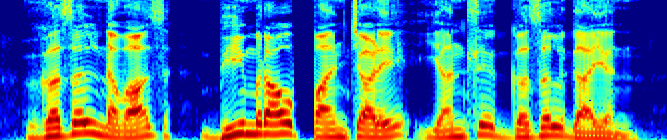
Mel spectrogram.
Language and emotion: Marathi, neutral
